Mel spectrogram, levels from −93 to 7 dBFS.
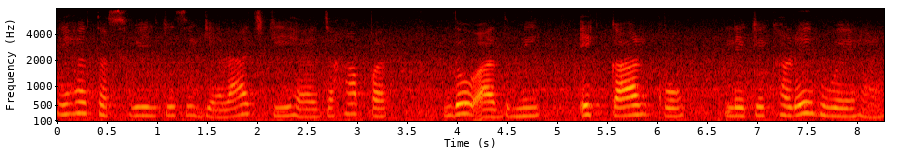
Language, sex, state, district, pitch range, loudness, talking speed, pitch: Hindi, female, Uttar Pradesh, Budaun, 215-250 Hz, -39 LUFS, 130 wpm, 230 Hz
